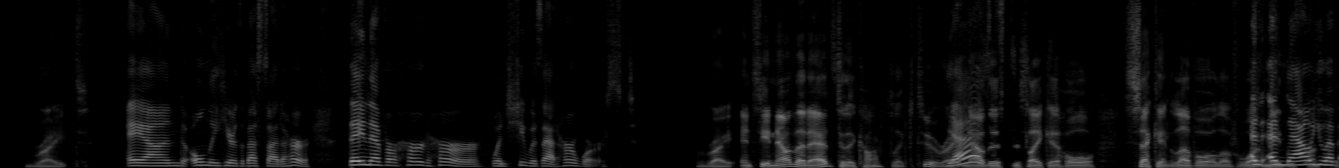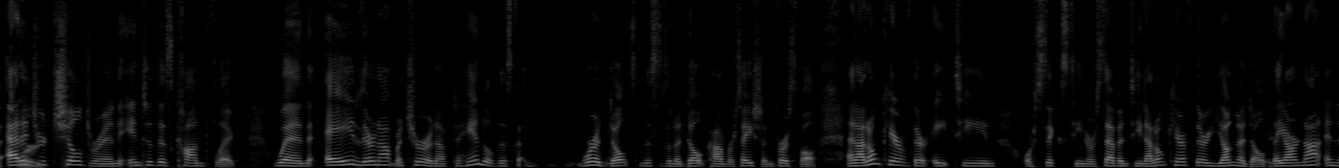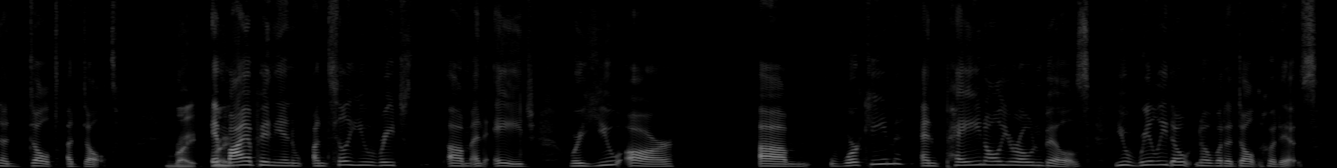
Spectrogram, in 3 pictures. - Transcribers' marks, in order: none
- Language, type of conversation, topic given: English, unstructured, What are some effective ways to navigate disagreements with family members?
